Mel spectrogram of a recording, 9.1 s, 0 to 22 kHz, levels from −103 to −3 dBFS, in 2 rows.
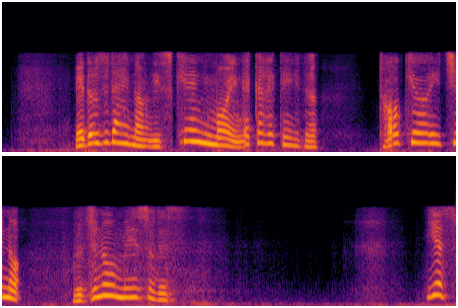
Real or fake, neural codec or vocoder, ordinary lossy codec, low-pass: fake; codec, 16 kHz in and 24 kHz out, 0.4 kbps, LongCat-Audio-Codec, two codebook decoder; AAC, 48 kbps; 5.4 kHz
